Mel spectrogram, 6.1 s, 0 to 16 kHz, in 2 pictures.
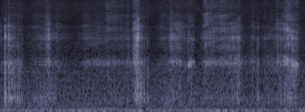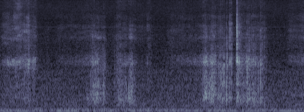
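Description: Fingernails scratch and rub the ringed face of a solid round wooden tree-trunk slice with growth rings, a knot and a bark edge, held in one hand. Dry, bright scratching comes in short bursts and longer strokes, with a faint whistling tone near 2 kHz, over a soft low background hum. The strokes stop dead with no ring afterward.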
